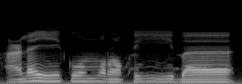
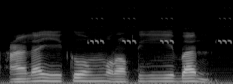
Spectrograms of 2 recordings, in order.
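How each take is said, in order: First: The last word ends with a long vowel. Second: The last word ends with an n sound. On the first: The reader stops at this word. "cara membaca wakafnya adalah" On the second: The reading continues without stopping. "raqiban ini fathahtain"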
